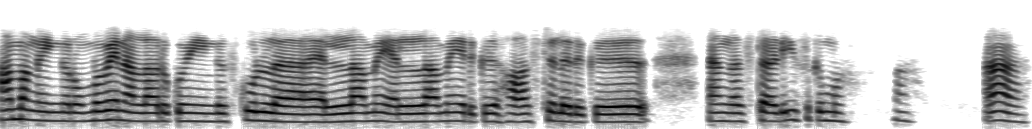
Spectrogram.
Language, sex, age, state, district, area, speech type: Tamil, male, 45-60, Tamil Nadu, Cuddalore, rural, conversation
